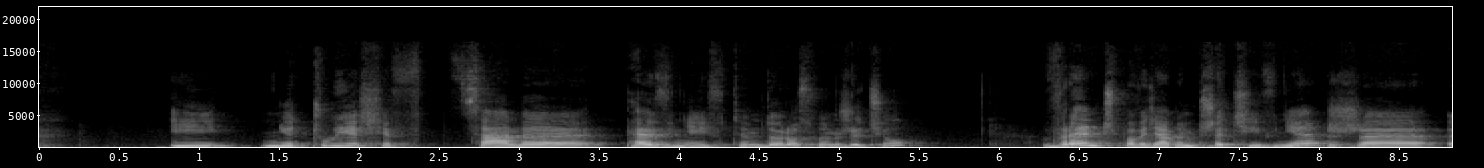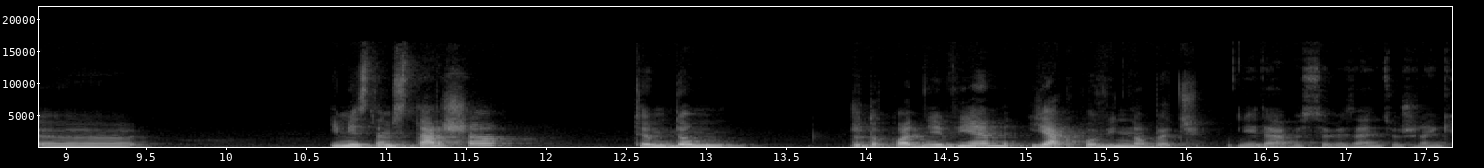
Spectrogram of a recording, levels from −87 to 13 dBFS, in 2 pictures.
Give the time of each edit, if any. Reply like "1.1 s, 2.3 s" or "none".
8.0 s, 13.9 s

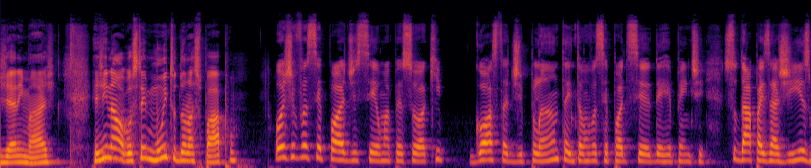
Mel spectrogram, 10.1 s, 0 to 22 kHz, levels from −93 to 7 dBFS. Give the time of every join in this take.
3.3 s

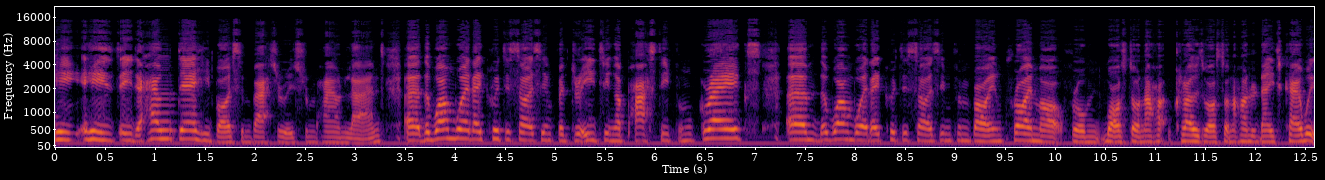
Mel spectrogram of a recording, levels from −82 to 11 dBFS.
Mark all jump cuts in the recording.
none

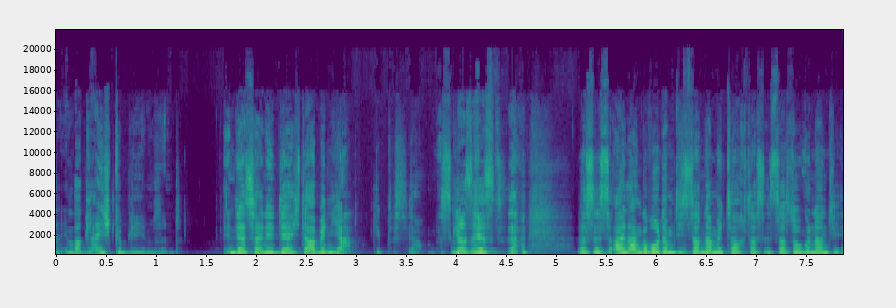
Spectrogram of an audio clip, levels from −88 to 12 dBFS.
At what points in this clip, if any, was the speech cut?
none

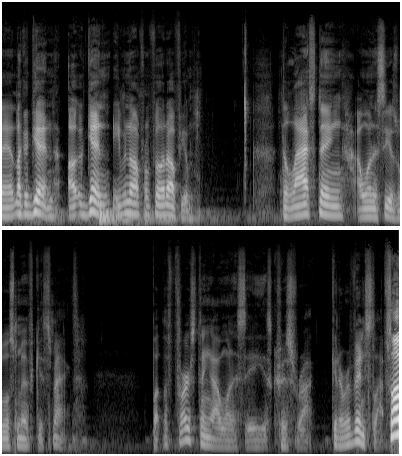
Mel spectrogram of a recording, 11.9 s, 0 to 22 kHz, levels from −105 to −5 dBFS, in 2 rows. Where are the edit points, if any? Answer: none

